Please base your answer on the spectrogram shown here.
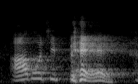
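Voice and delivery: normal talking voice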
